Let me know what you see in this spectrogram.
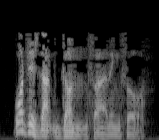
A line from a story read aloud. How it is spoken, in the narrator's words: said Boxer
